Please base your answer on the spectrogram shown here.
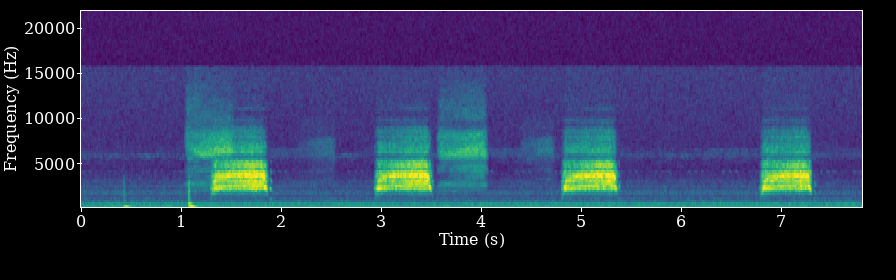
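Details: A wild barn owl fledgling gives about six breathy screeches, some doubled back to back, after two sharp knocks at the beginning, over a steady low hum.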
